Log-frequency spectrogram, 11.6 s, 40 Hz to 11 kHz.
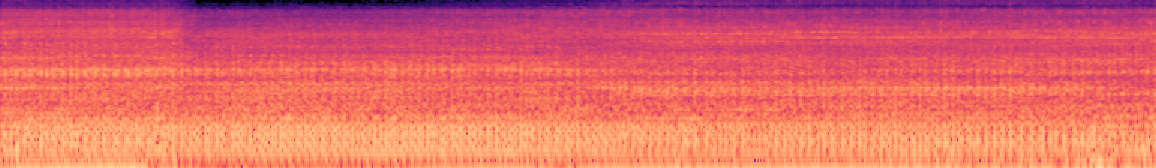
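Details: Vintage Honda Lead 90 scooter (HF05-1025) running check: low even putter at idle, steady beat, no knocks or rattles; quiet engine, normal idle.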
